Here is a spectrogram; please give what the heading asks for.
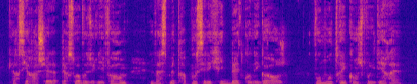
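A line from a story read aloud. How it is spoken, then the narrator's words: Low voice. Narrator (French): dit Louis à voix basse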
